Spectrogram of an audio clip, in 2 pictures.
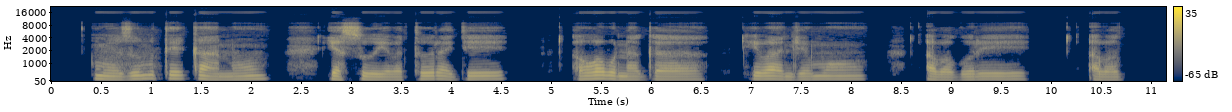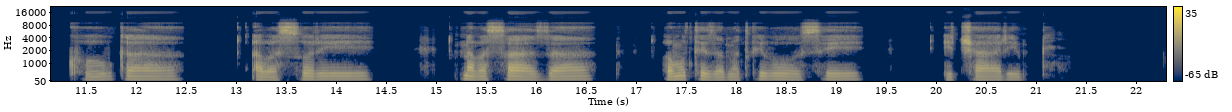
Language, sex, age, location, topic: Kinyarwanda, female, 25-35, Musanze, government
